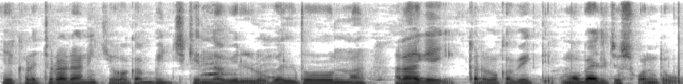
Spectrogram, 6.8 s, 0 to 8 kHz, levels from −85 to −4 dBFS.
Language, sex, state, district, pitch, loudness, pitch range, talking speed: Telugu, male, Andhra Pradesh, Sri Satya Sai, 115 Hz, -21 LUFS, 110-115 Hz, 125 wpm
